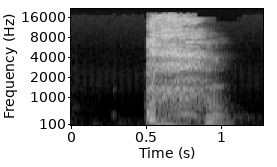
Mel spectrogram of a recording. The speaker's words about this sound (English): Just a second. I got the tickle cough.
